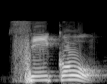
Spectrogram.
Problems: none marked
